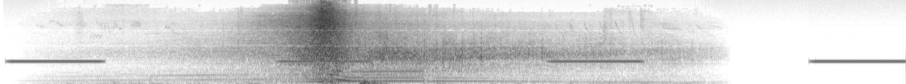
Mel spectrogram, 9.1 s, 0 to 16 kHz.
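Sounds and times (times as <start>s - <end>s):
car driving by: 0.6s - 7.2s.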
